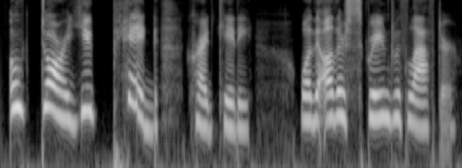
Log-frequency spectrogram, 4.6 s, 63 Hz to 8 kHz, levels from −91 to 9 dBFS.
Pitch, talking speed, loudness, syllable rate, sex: 260 Hz, 155 wpm, -18 LUFS, 5.3 syllables/s, female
